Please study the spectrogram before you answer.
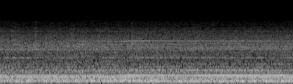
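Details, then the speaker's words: Soybean planter pulled by tractor: a thin steady high squeal from a row unit, either a gauge wheel, closer or disc opener; owner suspects bearings going bad but can't tell which one. Squeal, cause unconfirmed. "I have it's either a gauge wheel or a closer or a disc opener squealing back there. I can hear it like squealing, like the bearings are going bad."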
